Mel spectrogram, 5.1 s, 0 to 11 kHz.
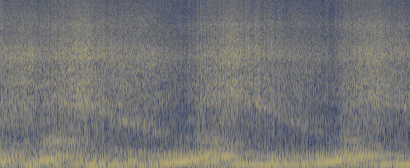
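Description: Audi A8 D2's 4.2-litre V8, fitted with a BN Pipes exhaust, heard at the tailpipes while it is revved in several short throttle blips, each rising and falling back to idle. It is running on all eight cylinders after a jump start.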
